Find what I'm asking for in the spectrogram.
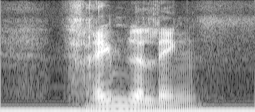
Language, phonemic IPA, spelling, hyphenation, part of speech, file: Dutch, /ˈvreːm.dəˌlɪŋ/, vreemdeling, vreem‧de‧ling, noun, Nl-vreemdeling.ogg
- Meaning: 1. stranger (unfamiliar person hailing from elsewhere) 2. foreigner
